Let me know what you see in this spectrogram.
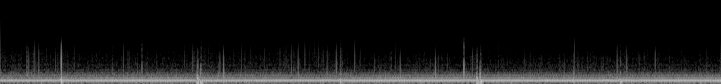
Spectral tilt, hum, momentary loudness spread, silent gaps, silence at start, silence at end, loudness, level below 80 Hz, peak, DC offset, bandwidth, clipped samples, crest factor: -12.5 dB/octave; 60 Hz at -35 dBFS; 1 LU; none; 0 s; 0 s; -25 LUFS; -42 dBFS; -8 dBFS; under 0.1%; 2.5 kHz; under 0.1%; 16 dB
